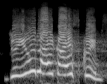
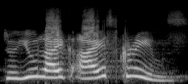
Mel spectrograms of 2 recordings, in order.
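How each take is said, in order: First: It is shouted in a harsh, scolding voice. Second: It is asked in a calm, friendly voice. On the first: The speaker seems to be scolding someone. The speaker calls it wrong. "Half of you all were screaming" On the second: The speaker is simply asking someone. The speaker calls it right. "You're asking someone"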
